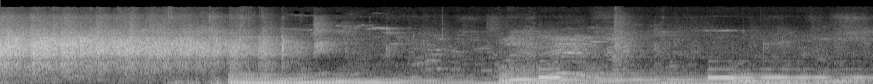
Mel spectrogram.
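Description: An audience stands and applauds the Lord in a dense, steady wash of clapping, soon joined by sustained keyboard chords that swell and shift while the clapping continues more softly beneath.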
